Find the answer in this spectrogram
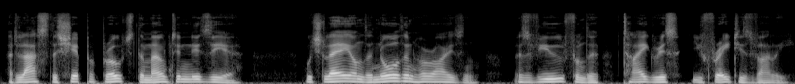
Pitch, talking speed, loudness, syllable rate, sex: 110 Hz, 160 wpm, -18 LUFS, 5.1 syllables/s, male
